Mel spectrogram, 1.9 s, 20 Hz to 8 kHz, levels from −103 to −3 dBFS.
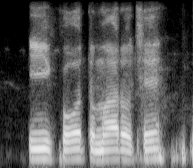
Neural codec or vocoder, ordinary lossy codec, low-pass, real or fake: none; Opus, 16 kbps; 7.2 kHz; real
